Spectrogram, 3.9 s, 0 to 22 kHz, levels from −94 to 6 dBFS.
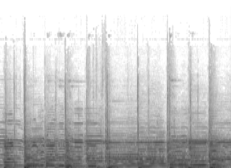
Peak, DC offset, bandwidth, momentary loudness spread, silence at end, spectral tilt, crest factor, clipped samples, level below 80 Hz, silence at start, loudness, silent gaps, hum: -6 dBFS; under 0.1%; 17 kHz; 3 LU; 0 s; -5 dB/octave; 16 dB; under 0.1%; -52 dBFS; 0 s; -23 LUFS; none; none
